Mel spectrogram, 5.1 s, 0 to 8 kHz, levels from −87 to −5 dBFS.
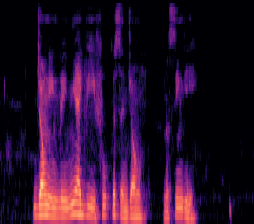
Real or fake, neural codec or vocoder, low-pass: fake; codec, 16 kHz, 2 kbps, X-Codec, WavLM features, trained on Multilingual LibriSpeech; 7.2 kHz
